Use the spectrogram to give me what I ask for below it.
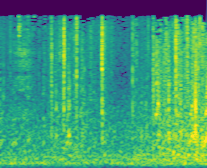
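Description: Pigeons coo at a building construction site, soft low calls that come and go within steady, noisy background sound.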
